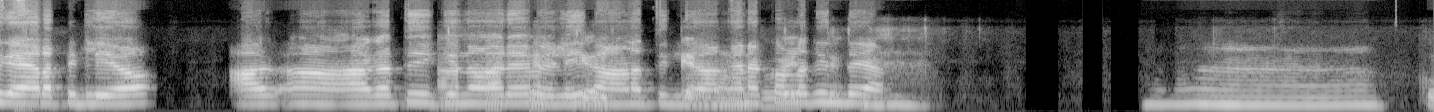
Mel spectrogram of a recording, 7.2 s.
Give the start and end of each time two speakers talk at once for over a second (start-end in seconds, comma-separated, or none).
2.2-4.4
